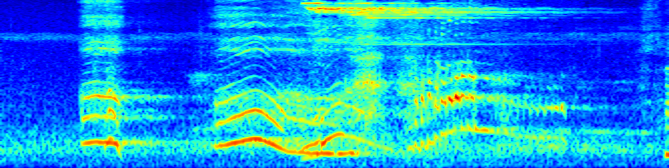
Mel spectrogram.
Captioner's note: moans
